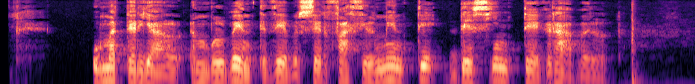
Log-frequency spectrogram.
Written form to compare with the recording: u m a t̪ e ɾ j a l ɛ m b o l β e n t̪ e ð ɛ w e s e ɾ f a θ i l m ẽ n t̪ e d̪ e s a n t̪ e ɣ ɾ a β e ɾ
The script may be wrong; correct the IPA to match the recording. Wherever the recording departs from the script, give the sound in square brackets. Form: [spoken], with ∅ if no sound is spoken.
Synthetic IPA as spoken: u m a t̪ e ɾ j a l [e] m b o l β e n t̪ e ð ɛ [β] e s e ɾ f a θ i l m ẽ n t̪ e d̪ e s [i] n t̪ e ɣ ɾ a β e [l]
